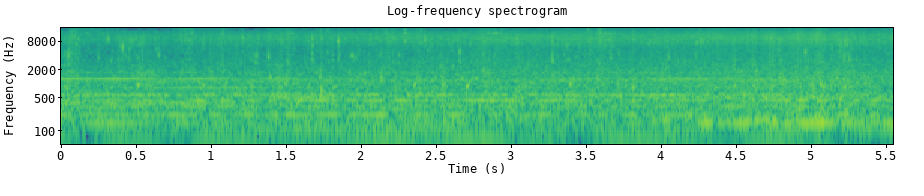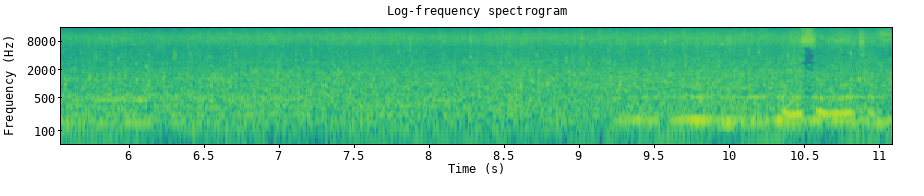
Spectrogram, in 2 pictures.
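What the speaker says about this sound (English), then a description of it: "There's a waterfall." Continuous rushing waterfall in the dark fantasy game Hellblade: Senua's Sacrifice, a steady broadband roar of falling water running throughout at an even, moderately close level with a brief louder swell near the end.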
